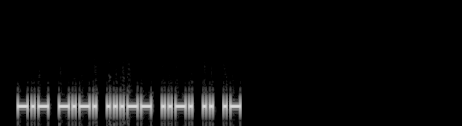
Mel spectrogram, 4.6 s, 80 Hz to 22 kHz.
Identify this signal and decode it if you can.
Morse code, heard as a keyed tone, about 36 wpm, 700 Hz. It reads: KC3FIA
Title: USA Call Signs - 6 Characters - 35wpm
